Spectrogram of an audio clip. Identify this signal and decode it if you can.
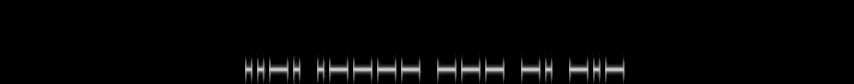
Morse code, heard as a keyed tone, about 20 wpm, 700 Hz. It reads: F1ONK
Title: DXCC-100 Call Signs - 5 Characters - Repeated 3x - 20wpm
